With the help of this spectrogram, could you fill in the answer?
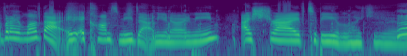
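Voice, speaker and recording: A woman with a fairly high pitch talks at a moderate pace in an animated tone with lively intonation. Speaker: food entrepreneur and cookbook author. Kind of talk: casual interview chat.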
